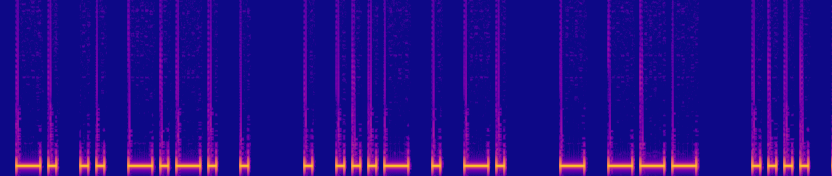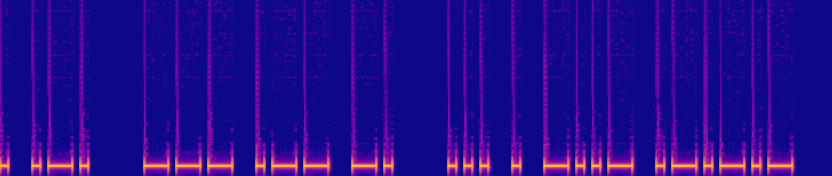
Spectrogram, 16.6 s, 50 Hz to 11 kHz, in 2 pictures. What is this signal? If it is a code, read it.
Morse code, heard as a keyed tone, about 16 wpm, 700 Hz. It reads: NICE EVEN TO HER OWN SEX.
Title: Sentences from Top 1600 Words 15wpm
